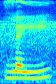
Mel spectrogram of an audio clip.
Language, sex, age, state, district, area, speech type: Punjabi, female, 18-30, Punjab, Fazilka, rural, read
